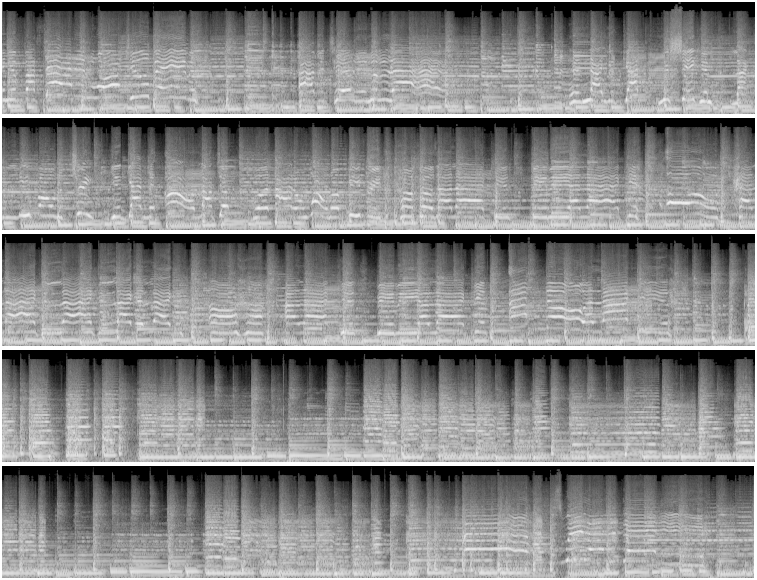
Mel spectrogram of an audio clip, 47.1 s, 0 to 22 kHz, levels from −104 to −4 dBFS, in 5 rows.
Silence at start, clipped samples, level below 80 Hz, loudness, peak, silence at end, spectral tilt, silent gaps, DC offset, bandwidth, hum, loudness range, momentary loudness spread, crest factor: 0 s; under 0.1%; -36 dBFS; -17 LUFS; -2 dBFS; 0 s; -5 dB/octave; none; under 0.1%; 16.5 kHz; none; 3 LU; 6 LU; 16 dB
